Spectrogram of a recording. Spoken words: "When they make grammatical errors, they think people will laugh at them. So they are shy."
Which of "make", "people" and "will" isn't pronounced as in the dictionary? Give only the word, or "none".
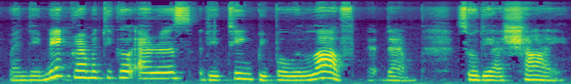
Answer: none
